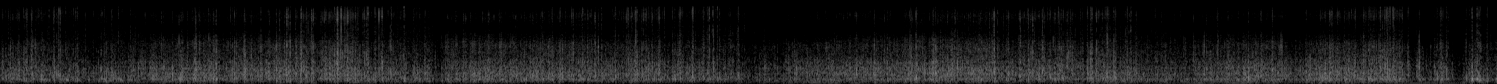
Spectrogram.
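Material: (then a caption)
Cotton, cherry pits. Long nails rapidly tap and scratch across a folded, rectangular red cotton neck warmer pillow filled with cherry pits. The result is a dense, continuous, rattling crunch of shifting pits and fabric scratching that holds a steady level for the whole clip.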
